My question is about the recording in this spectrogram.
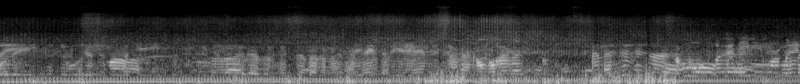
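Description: Indistinct talking over a steady, low engine drone.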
